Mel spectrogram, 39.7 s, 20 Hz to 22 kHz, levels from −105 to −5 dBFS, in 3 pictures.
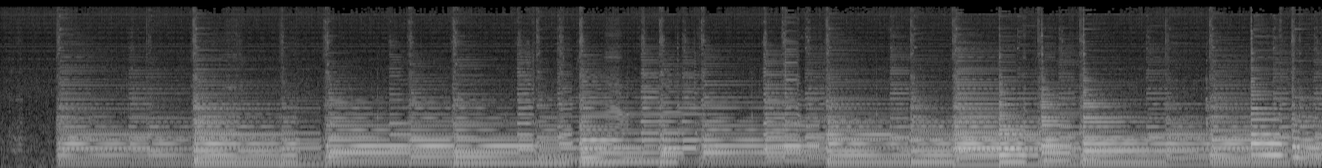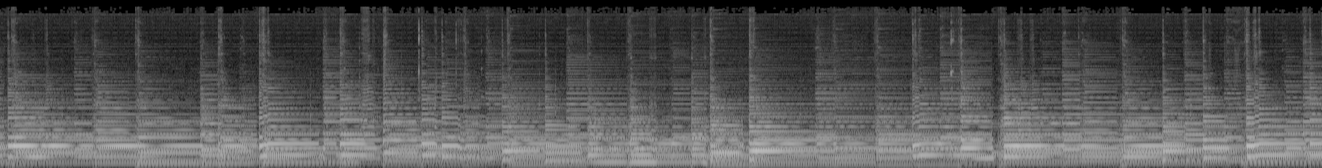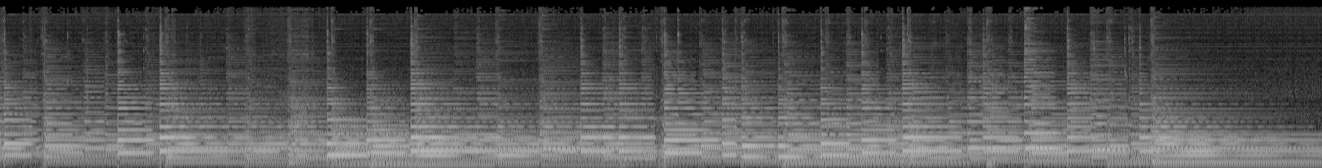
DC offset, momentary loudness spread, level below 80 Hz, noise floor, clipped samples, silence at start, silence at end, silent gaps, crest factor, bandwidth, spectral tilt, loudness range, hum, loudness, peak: under 0.1%; 7 LU; -66 dBFS; -63 dBFS; under 0.1%; 0 s; 0 s; none; 16 dB; 19 kHz; -5.5 dB/octave; 4 LU; none; -40 LUFS; -24 dBFS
